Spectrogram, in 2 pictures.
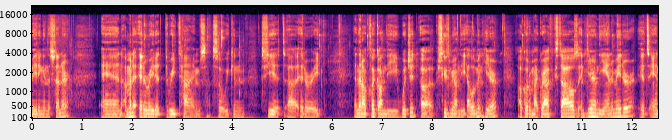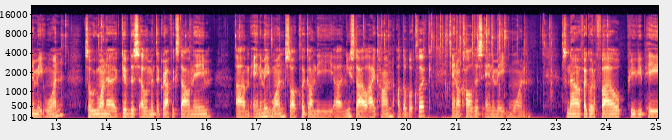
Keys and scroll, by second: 3.6 3, 3.7 Return, 20.4-22.2 typing.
